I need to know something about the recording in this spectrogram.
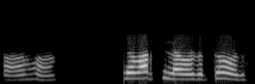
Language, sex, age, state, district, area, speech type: Odia, female, 18-30, Odisha, Kalahandi, rural, conversation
